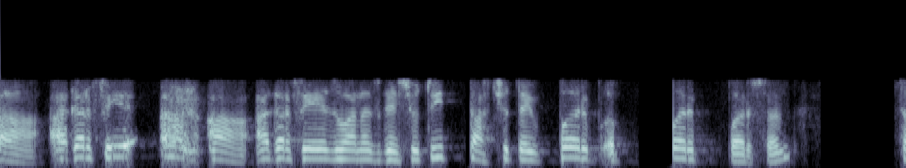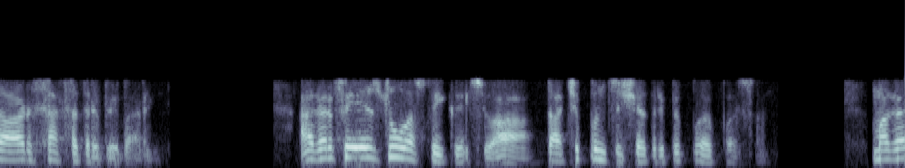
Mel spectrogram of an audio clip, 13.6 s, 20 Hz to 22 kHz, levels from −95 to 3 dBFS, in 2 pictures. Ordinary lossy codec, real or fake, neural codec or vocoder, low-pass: none; real; none; 3.6 kHz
